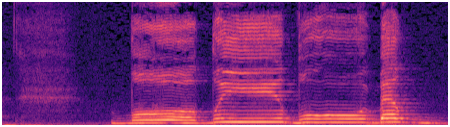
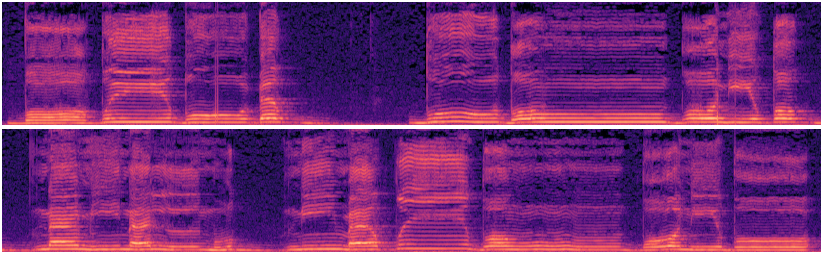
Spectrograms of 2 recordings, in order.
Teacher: Okey, huruf berikutnya huruf do. Huruf do makhrajnya adalah tepi lidah ke gigi geraham atas.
